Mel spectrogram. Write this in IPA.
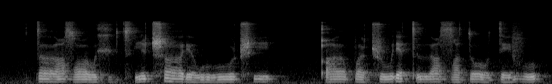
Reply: t ʌː zˤ oː xʲ ṳ t͡sʼ i ʈ͡ʂʰ ʌː ɾʲ ʌ w uː ʈ͡ʂʰ i | qʼ ʌː p ʌ ʈ͡ʂ u ɾʲ a tʼ ɯː zˤ ʌ t oː t e v u

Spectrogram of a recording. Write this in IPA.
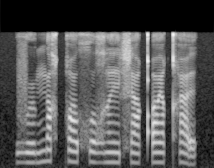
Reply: v ə˞ ŋ a χ q o x o ʁ ẽ ɬ a qʼ o j qʰ ɛ

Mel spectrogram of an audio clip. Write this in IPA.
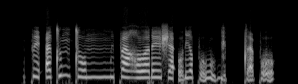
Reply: p e ʔ æ t u ŋ t o mː i p æ ʁ o ɐ̯ ɾ e ʃ æ ʔ o̰ ɾ i ɐ̯ p o̰ w ṵ ɡ ḛ tː æ̰ p o̰

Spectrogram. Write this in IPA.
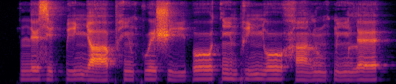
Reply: n e˦ z i˨ k͡p i˦ ɲ aː˨ pʰ ĩ˦ kʷ e˦ ʃ i˨ | oː˦ t ĩ˦ b i˦ ɲ oː˦ h ã˨ l ũ˨ k͡p ĩ˨ l ɛ˦

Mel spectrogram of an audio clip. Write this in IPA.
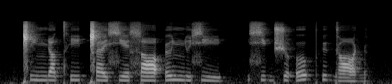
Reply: ǁ i ɲ ɑ tʰ i ǁ æ ɕ e ɬ ɑ ʔ ɵ ɲ ɵ ɕ i | ɕ e ɡ ʃ o ʔ o pʰ ʉ ɡ ɑ ɡ

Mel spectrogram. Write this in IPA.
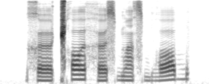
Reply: x œ ǁʰ ɔ ə̯ h œ s b ã s bʱ ɔ b

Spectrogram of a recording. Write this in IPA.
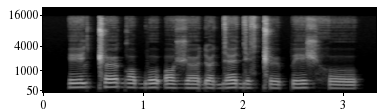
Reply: e lʲ ǁ œ ɡ ɔ b o ʔ ɔ ʒ œ ɗ œ d ɛ d e z ǁ ø p e ʒ h o

